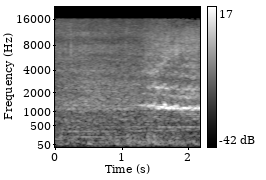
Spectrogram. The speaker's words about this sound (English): He just pulled right in front of us in the orange van. And he's looking right at us!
